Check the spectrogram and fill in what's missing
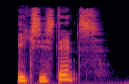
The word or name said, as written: eksistens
